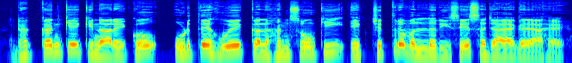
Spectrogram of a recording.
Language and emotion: Hindi, neutral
